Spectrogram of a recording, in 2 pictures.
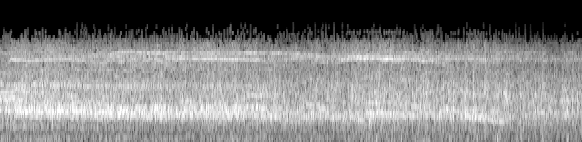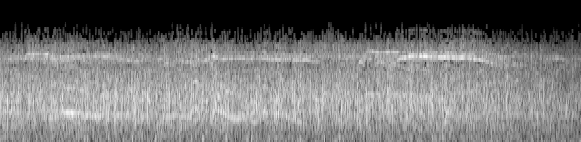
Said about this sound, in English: Well, the men gave you quite an ovation, Major Carl.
